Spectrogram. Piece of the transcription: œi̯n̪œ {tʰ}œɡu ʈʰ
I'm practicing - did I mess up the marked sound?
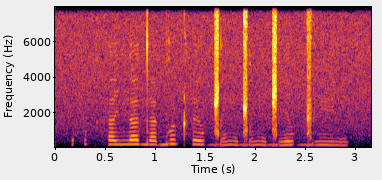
yes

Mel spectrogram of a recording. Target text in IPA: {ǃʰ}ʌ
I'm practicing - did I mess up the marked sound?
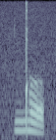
yes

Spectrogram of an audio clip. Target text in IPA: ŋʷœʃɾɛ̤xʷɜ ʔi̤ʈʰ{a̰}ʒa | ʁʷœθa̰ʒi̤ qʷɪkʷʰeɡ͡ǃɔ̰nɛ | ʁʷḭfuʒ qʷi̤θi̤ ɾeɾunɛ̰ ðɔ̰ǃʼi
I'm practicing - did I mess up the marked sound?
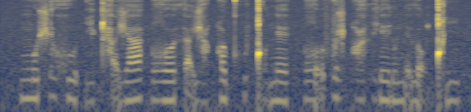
no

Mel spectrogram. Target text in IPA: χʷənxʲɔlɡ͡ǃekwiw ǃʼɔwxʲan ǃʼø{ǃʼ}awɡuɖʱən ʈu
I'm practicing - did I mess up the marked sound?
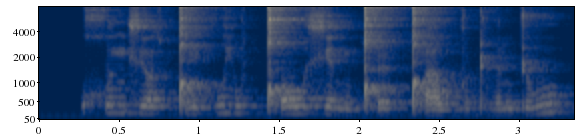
no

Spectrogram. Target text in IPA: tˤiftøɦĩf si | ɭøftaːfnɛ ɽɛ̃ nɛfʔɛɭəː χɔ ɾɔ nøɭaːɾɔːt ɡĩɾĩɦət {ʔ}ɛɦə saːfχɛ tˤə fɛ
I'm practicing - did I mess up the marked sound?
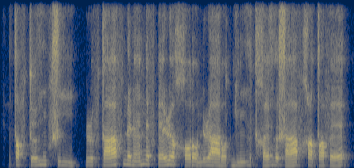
yes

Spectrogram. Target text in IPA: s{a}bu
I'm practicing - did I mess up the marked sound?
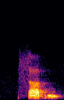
no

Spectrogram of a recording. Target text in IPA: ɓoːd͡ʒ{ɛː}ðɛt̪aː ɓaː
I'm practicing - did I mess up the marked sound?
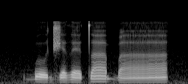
yes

